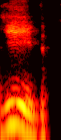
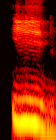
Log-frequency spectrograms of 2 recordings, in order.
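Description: First: The word begins with a y sound. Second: The word begins with a vowel, no y sound. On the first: This is the more polished form. "rather than" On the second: This is the typical Litvak form. "Litvaks often will say"

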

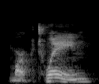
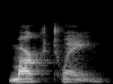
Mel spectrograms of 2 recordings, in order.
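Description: First: Only the second syllable is stressed. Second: Both syllables are stressed equally. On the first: The speaker calls it wrong. "And we don't say Mark Twain. That would be an iamb" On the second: The speaker calls it right. "Do you hear how that's a spondee?"

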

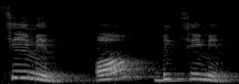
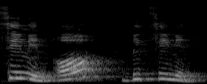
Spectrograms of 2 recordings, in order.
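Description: The two takes are said the same way.

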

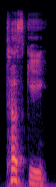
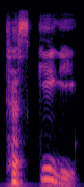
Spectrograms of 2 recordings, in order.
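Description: First: The word is said with two syllables. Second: The word is said with three syllables. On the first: The speaker calls it wrong. "It's not Tusky" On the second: The speaker calls it right. "the way you pronounce that word, that it's Tuskegee"

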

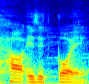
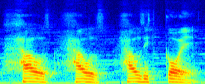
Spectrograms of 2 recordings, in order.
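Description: First: The words 'how is' are said in full. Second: The words 'how is' are contracted to 'how's'. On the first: The speaker calls it wrong. "you don't say how is it going" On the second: The speaker calls it right. "You say how's it going?"

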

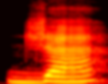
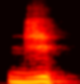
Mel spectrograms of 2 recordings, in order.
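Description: First: The jaw drops and a schwa vowel follows. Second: The consonant sounds alone with no vowel after. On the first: The speaker calls it wrong. "did you make sure that your jaw isn't dropping to make the schwa? So we don't want to say j" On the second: The speaker calls it right. "It's j"

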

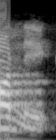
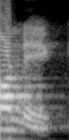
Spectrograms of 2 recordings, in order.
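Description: First: The first vowel is open, lips spread. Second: The same.

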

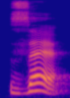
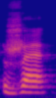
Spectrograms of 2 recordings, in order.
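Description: First: The word starts with a plain 'z' sound. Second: The word starts with a 'zh' sound. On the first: This is the dialect form. "Czepiec mówi przecież ze" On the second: This is the standard form. "a nie że"

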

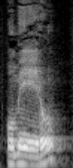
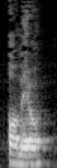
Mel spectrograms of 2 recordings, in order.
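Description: First: The stress is on the second syllable. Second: The stress is on the first syllable. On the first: It names the Greek poet. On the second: It names the arm bone.

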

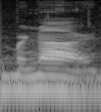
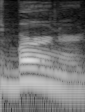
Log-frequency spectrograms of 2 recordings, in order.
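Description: First: The name is said the American way. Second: The name is said the British way. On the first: "If you live in America, it's Bernard" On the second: "If you live in England, it's Bernard"

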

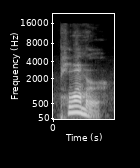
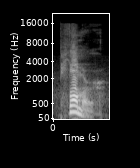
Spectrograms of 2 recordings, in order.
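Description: First: The b sound is silent after the m. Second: The same.

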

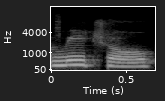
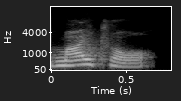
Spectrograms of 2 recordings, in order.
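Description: First: The first syllable sounds like 'me'. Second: The first syllable sounds like 'my'. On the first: The speaker calls it wrong. "but it's not mitral" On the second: The speaker calls it right. "It's pronounced my, not me"

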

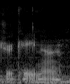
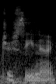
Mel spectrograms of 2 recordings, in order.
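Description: First: The c is said as a hard k sound. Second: The c is said as a soft s sound. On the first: "I think it might be pronounced like a K" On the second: "I think it sounds prettier"

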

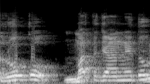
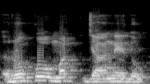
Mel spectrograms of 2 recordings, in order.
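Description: First: It is said with a pause after रोको. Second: It is said without a pause after रोको.

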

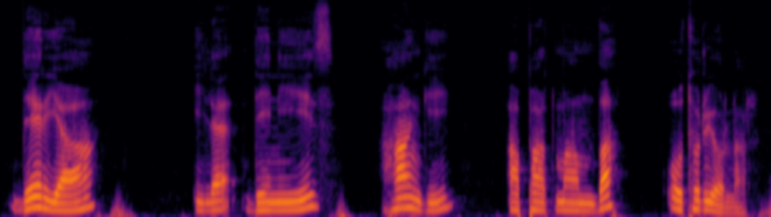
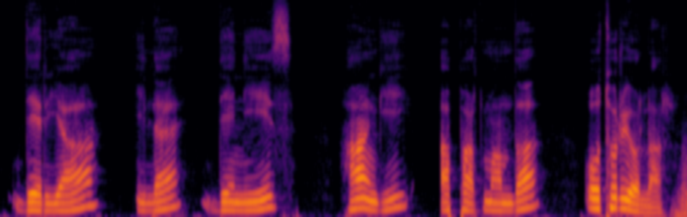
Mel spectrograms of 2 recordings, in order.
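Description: Both takes have the same delivery.

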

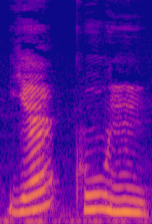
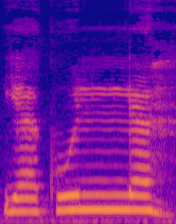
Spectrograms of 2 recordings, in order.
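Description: First: The final n sound is clearly pronounced. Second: The n is dropped and merges into a doubled l. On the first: This is the form used when stopping. "Если отдельно мы здесь бы остановились, мы эту нун бы прочитали" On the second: This is the form used when continuing. "мы нун здесь не читаем, после ку мы сразу переходим на удвоение лям"

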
